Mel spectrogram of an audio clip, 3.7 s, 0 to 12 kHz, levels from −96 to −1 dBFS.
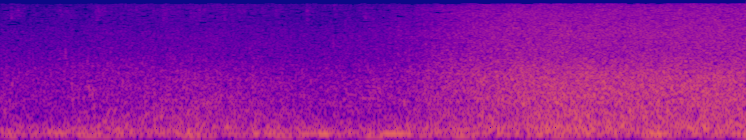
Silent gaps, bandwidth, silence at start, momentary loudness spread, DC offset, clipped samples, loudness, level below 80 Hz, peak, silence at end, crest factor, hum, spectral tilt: none; 11.5 kHz; 0 s; 11 LU; under 0.1%; under 0.1%; -41 LUFS; -58 dBFS; -26 dBFS; 0 s; 16 dB; none; -3.5 dB/octave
